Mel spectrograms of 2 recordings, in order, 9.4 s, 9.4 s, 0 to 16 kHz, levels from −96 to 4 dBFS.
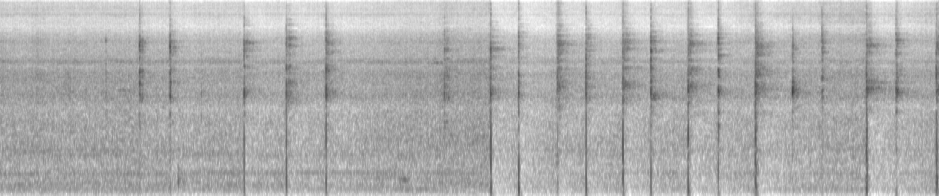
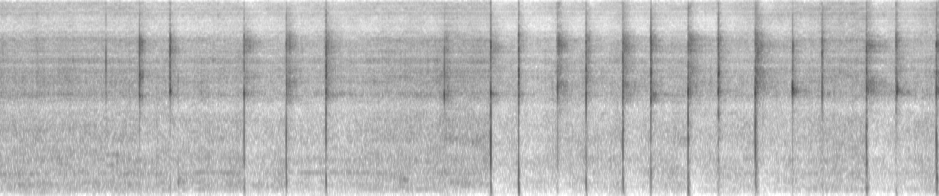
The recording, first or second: first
